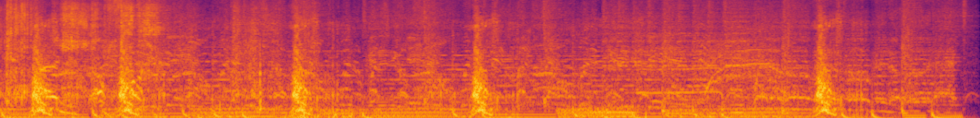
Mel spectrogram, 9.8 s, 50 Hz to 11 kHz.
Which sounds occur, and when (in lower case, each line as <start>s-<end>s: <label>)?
0.0s-9.8s: music
0.3s-1.6s: human sounds
1.4s-9.8s: male singing
2.9s-3.2s: human sounds
4.7s-5.0s: human sounds
8.1s-8.4s: human sounds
